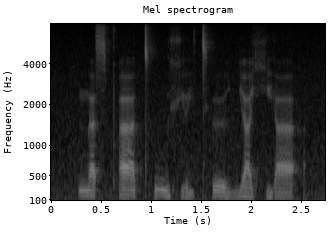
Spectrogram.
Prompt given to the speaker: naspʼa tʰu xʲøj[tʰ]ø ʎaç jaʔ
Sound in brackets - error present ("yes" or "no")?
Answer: no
